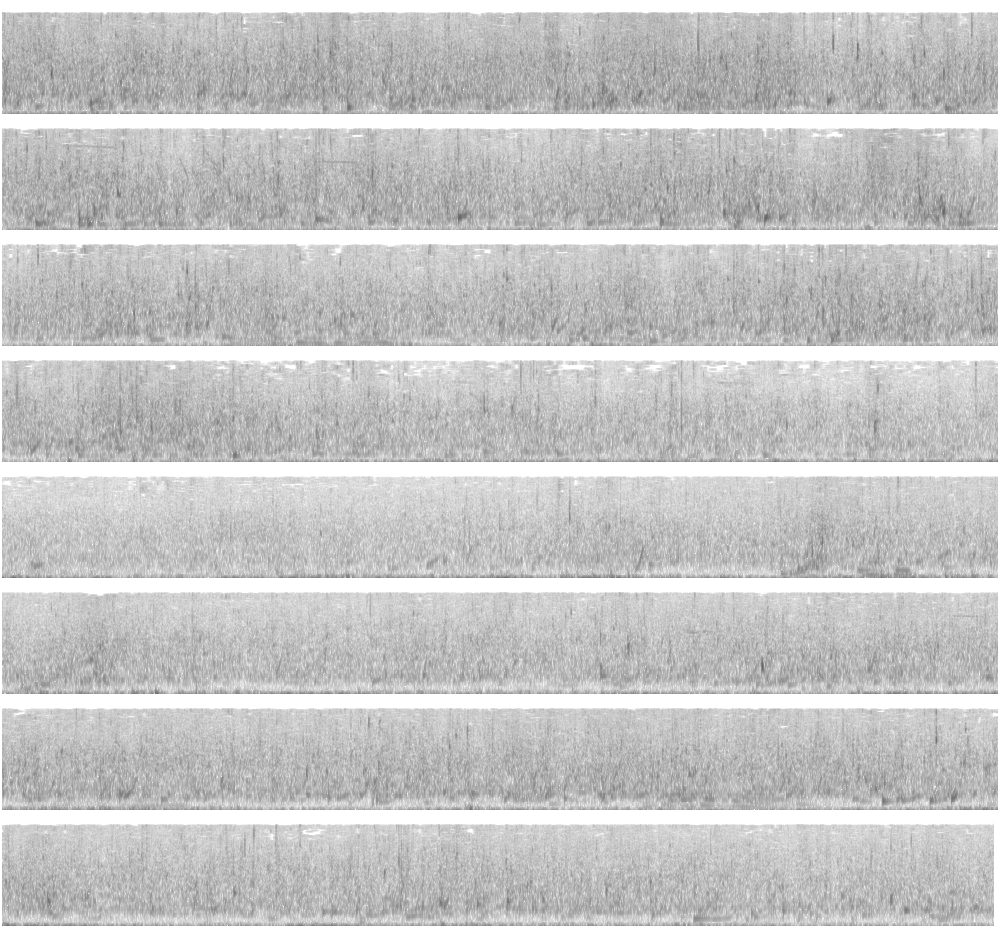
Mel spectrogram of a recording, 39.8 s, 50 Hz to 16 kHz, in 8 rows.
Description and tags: Sounds of rural area - river 2
| - Description - |
Water flowing down a small river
